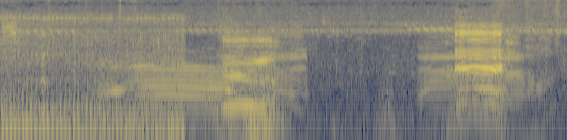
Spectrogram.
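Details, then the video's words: Cattle on a road, calling the herd: a drawn-out buzzy low call opening the recording, then shorter arching harmonic moos around the second and fifth seconds, with a steady high hiss behind. "SAPI DI JALAN SUARA SAPI BUNYI MANGGIL KAWANAN"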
